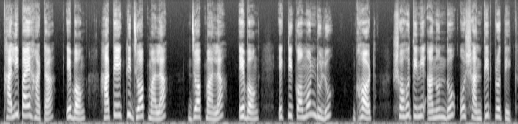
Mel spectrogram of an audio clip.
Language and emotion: Bengali, neutral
